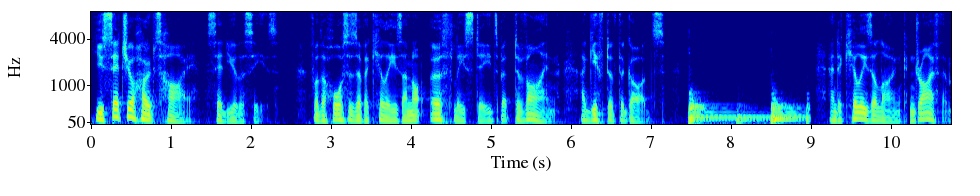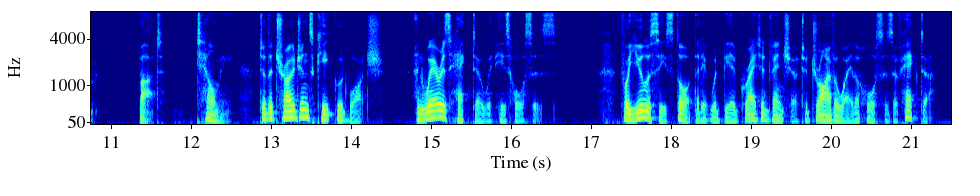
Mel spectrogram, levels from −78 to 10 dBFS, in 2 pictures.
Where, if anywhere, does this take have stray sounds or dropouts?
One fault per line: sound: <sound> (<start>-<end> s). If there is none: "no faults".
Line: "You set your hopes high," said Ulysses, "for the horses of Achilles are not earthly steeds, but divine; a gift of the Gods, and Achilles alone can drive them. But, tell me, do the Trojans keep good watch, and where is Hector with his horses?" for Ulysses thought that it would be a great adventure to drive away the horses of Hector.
sound: tap (7.5-9.0 s)
sound: dropout (10.2-10.2 s)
